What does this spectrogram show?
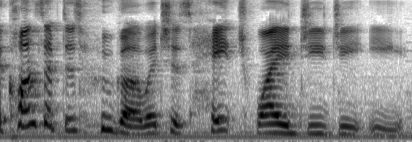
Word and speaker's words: hygge: No, the concept is hygge, which is Hygge. Apparently it's pronounced hygge. I don't know, I don't speak Danish.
